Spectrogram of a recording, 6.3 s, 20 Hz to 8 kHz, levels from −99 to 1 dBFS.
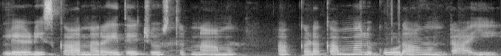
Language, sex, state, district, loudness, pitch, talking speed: Telugu, female, Andhra Pradesh, Sri Satya Sai, -16 LUFS, 150 Hz, 75 wpm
